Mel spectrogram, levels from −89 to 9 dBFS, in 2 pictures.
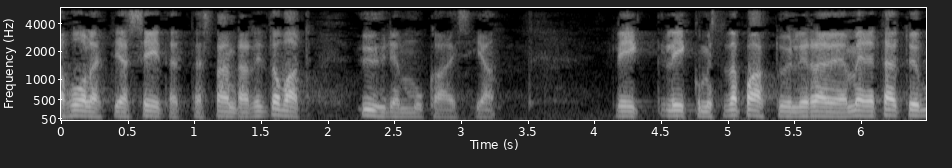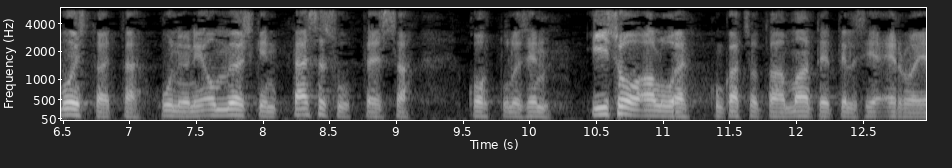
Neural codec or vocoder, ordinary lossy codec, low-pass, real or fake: none; none; 5.4 kHz; real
